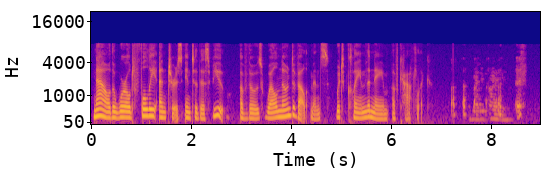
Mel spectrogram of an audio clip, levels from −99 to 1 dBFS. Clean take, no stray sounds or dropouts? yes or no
no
